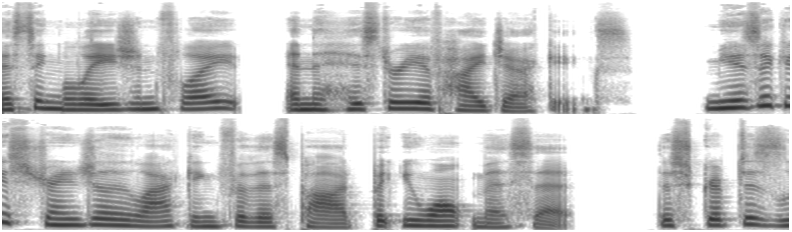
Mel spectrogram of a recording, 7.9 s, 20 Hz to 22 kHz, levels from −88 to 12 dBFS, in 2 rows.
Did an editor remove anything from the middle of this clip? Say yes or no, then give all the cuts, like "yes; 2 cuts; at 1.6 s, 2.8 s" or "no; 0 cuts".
no; 0 cuts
